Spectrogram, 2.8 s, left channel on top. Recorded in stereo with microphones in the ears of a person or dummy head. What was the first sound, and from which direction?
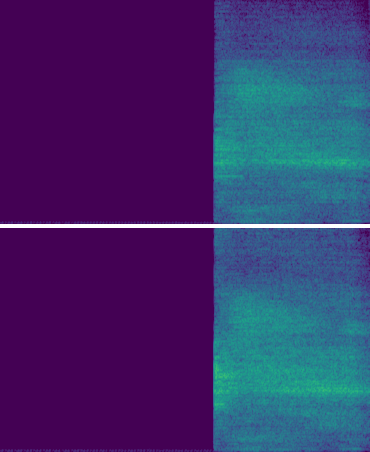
A scream, 25° right (ahead or behind).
